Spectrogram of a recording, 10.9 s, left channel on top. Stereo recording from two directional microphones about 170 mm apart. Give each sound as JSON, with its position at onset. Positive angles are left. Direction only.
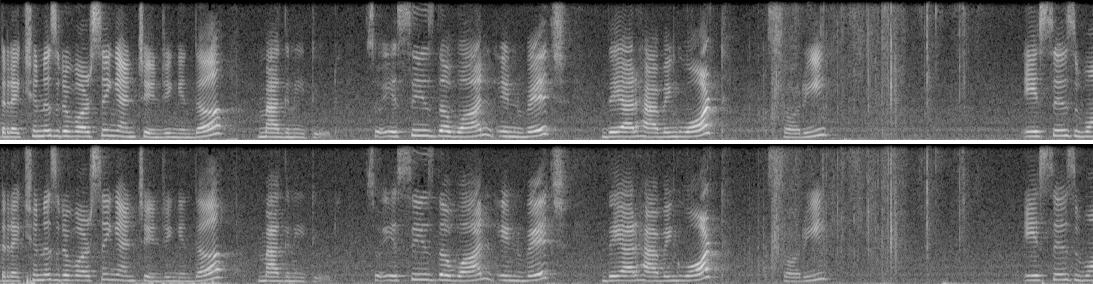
{"t": 0.0, "sound": "a woman's voice", "side_deg": 20}
{"t": 10.2, "sound": "a woman's voice", "side_deg": 20}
